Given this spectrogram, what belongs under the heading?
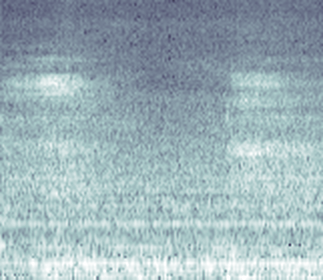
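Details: Stethoscope over the anterior chest along the midclavicular line, from just below the clavicle to the third rib, while the patient takes deep breaths and sides are compared; soft, quiet breath sounds: normal vesicular breath sounds.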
